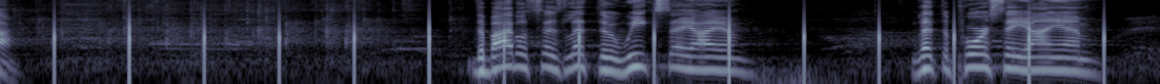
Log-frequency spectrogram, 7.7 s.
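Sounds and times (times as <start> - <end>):
audience hand clapping: 0.0 - 3.1
speech: 3.2 - 5.1, 6.1 - 7.4.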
